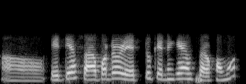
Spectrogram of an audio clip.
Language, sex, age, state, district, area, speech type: Assamese, female, 30-45, Assam, Charaideo, urban, conversation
